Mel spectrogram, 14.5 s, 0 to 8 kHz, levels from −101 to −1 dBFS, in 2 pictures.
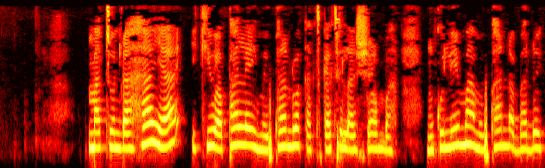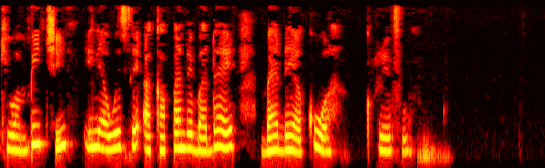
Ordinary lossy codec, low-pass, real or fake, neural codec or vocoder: MP3, 32 kbps; 7.2 kHz; real; none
